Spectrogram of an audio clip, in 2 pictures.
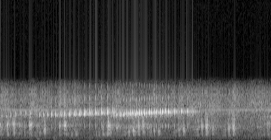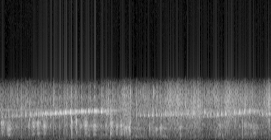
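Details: A dense frog chorus at Canupawakpa Trail: high, rapid trills and pulsed peeps overlapping without pause.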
